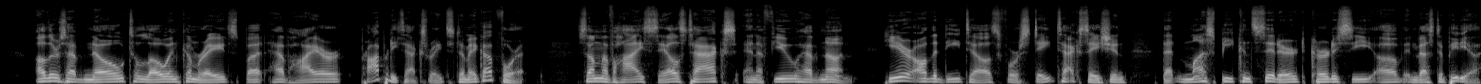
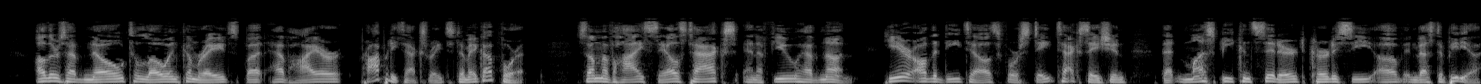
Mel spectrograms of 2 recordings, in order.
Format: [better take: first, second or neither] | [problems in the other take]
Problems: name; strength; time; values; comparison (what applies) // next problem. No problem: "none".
first | garbled, watery; badly; nothing above 7.5 kHz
